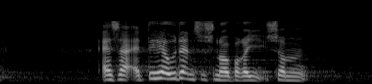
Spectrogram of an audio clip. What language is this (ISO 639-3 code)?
dan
